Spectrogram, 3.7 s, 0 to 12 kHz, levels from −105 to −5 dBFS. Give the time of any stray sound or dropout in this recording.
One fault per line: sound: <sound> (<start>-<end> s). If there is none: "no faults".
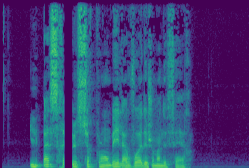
sound: dropout (0.9-1.1 s)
